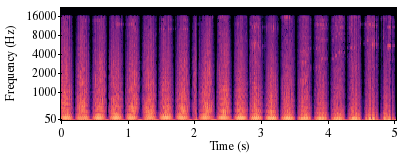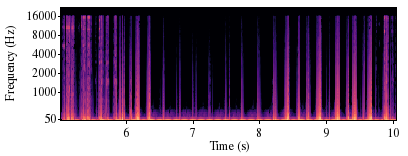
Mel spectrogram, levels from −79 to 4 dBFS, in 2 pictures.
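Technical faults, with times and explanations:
2.03–2.05 s, skip ahead: Playback jumps forward abruptly, with roughly 0.4 s of sound simply missing and no silence or fill in its place. Audio that was already waiting in the buffer was discarded, so the material on either side of the cut is butted together and the audio lurches ahead. On a waveform the envelope changes shape suddenly at the splice. A spectrogram shows a hard vertical seam where the harmonic and noise patterns fail to continue across it.
2.64–3.23 s, jitter buffer speed-up: For about 0.6 s the sound runs at roughly 107% speed while keeping its pitch, so it feels slightly rushed. The buffer had built up more delay than it wanted, and the receiver trimmed many tiny slices of one or a few pitch periods back to back, removing around 50 ms in total. On a spectrogram, events in this stretch sit closer together in time but harmonics stay at the same frequencies. 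A waveform shows repeating cycles shortened, with small seams at each trim.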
